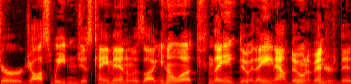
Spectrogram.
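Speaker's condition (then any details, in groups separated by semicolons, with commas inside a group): No condition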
